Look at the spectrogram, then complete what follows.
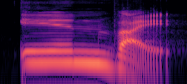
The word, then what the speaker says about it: invite: So I could ask you, did you get my invite? Did you get my invite? Okay. And it's the same as invitation. Just remember the pronunciation invite, the syllable stress on the first syllable.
